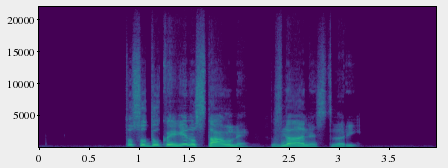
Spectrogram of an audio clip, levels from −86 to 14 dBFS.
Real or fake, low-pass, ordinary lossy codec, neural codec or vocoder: fake; none; none; codec, 44.1 kHz, 2.6 kbps, DAC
